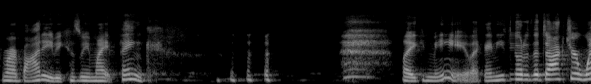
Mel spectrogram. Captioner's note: laughs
